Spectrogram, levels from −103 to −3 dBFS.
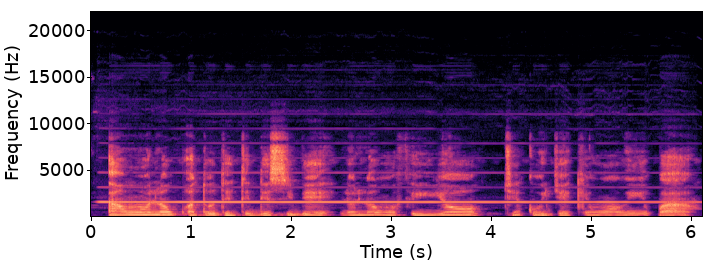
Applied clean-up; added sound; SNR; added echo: none; Wind instrument, woodwind instrument; 7 dB; none.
